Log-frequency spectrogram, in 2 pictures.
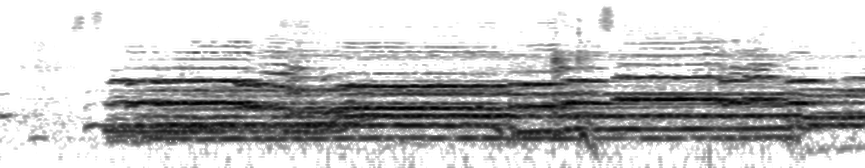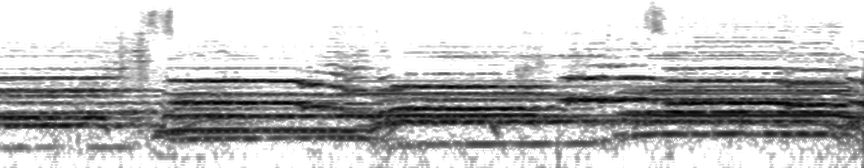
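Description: Mixed choir of men's and women's voices singing a cappella in several parts. The choir comes in after a brief pause about a second in, then sings on with held chords that shift in pitch.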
